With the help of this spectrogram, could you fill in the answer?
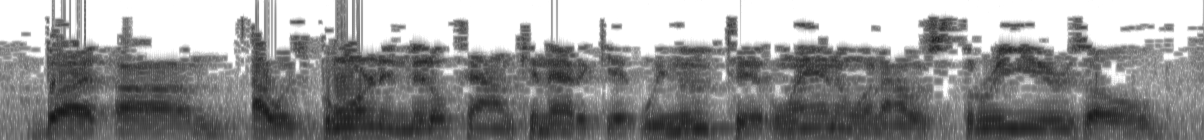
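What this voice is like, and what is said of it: Non-Southern, Northeastern American accent. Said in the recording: “As you may have been able to decipher from my accent, I'm not a native of Atlanta”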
